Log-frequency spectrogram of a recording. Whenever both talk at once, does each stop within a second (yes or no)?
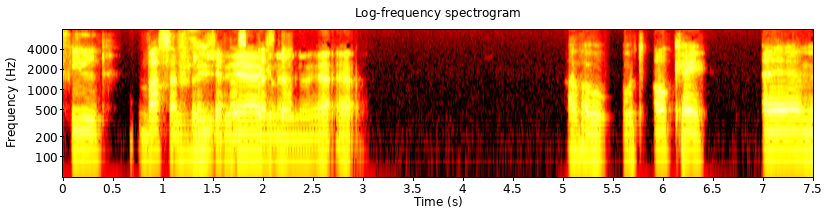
no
